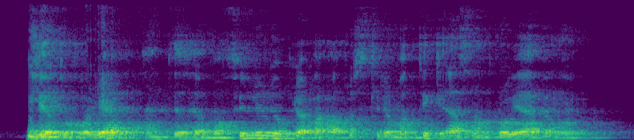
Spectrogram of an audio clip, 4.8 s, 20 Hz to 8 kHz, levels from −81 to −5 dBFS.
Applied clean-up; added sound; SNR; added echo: neural separator model SepFormer DNS4.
